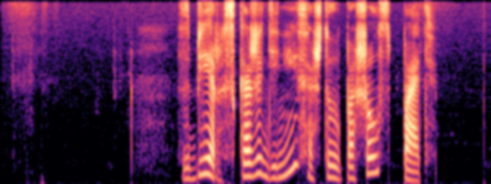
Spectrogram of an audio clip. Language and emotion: Russian, positive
